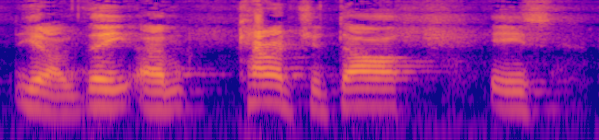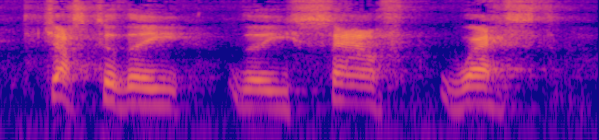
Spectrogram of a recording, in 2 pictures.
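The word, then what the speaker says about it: Karacadağ: But more importantly, this is where the revolution began, because at a place called Karajadar, and that's not the way that it's spelt, but that's the way that it's actually pronounced, which is a mountain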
